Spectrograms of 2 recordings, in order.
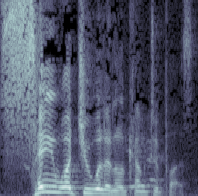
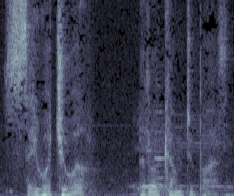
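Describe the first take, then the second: First: Fuller and firmer, declaring it; the prophet, lifted up, declares the word; raised-up proclamation. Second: Low, soft and hushed; the inner voice speaks softly to the prophet; quiet divine voice. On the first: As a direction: proclaim it with the anointing upon you. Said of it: "anointing came down upon the prophet and raised him up and said". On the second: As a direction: murmur it like a voice from within. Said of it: "And then the voice said". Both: Acted.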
